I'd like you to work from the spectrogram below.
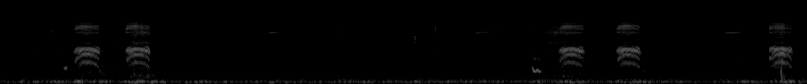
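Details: Grey francolin, the teetar bird of India and Pakistan, calling in the Dakhni teetar style: harsh, ringing notes given in two spaced pairs, with a faint low hum and quiet background.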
